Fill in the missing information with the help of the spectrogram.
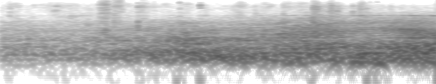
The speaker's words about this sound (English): Wait, do I hear a cargo plane?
